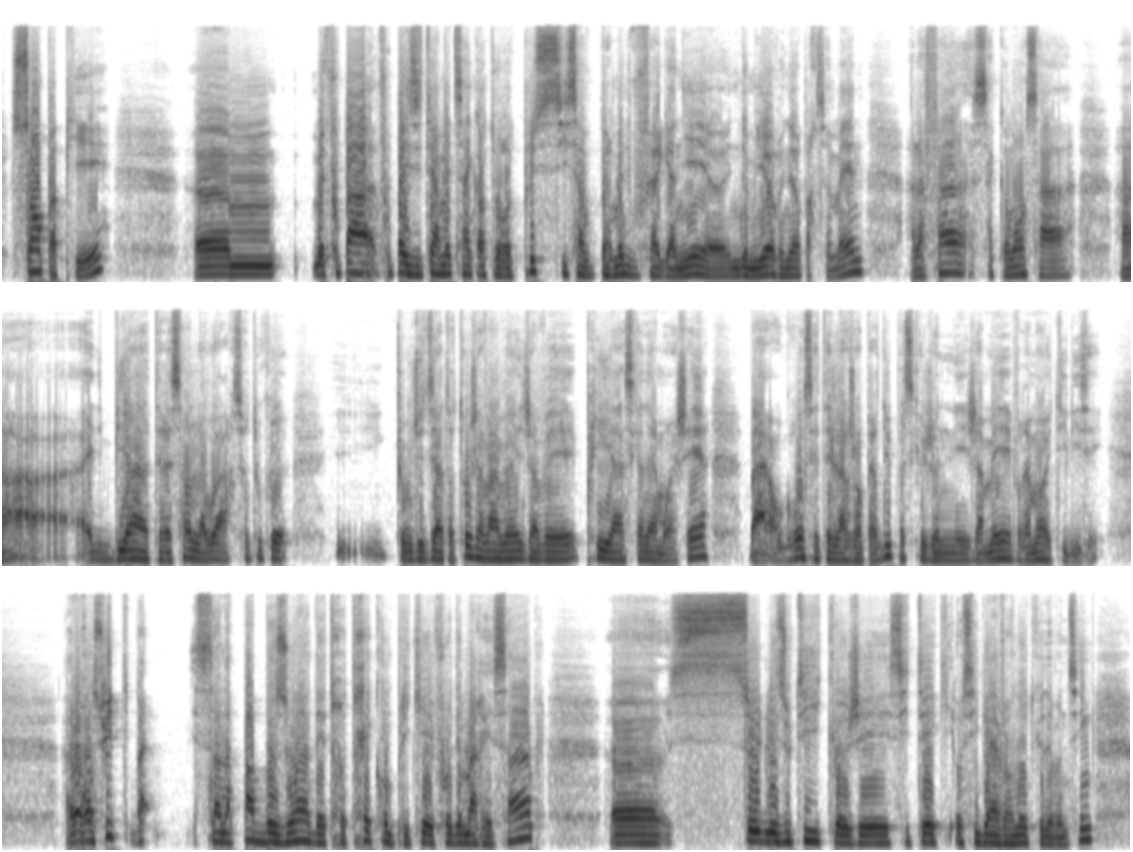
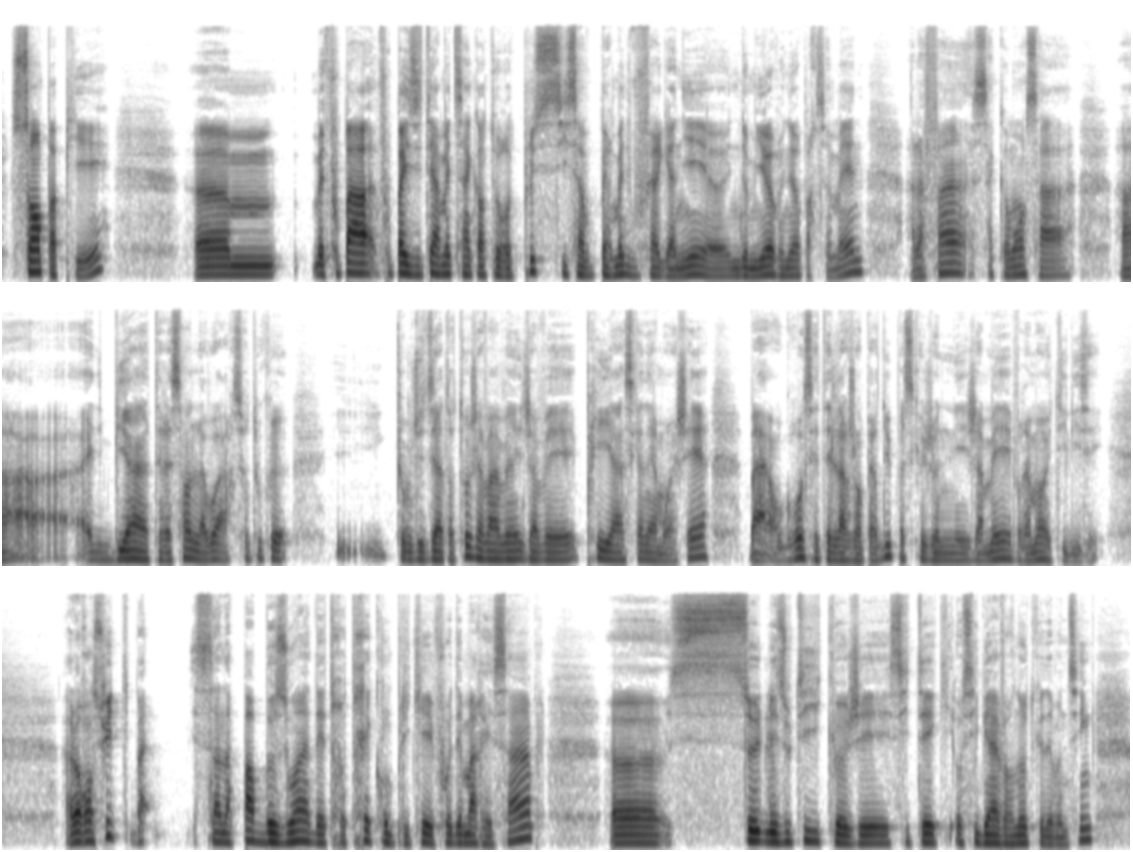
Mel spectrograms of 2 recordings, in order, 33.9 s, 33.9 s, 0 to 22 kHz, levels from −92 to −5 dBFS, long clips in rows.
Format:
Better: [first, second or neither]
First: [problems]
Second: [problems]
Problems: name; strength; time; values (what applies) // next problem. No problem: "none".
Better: second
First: distortion; heavy; 7% of the sound clipped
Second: none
